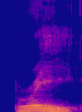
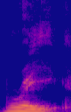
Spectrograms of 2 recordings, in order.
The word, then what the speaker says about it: break: stake, break. 이거는 EA가 A로 발음되는 아주 unusual한 케이스입니다. stake, break.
